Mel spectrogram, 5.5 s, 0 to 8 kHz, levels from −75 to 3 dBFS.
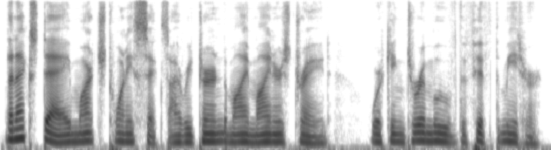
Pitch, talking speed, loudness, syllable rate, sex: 105 Hz, 195 wpm, -21 LUFS, 5.5 syllables/s, male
